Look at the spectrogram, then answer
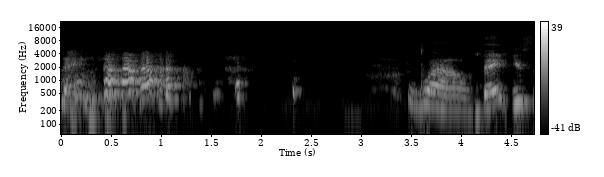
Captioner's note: laughter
